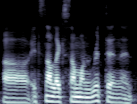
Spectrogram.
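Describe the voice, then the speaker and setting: Low-voiced man. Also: steady tone, a little mellow. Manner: halting, non-native phrasing. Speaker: guest storyteller and educator. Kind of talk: informal explanation.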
